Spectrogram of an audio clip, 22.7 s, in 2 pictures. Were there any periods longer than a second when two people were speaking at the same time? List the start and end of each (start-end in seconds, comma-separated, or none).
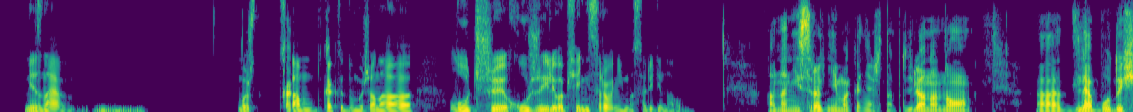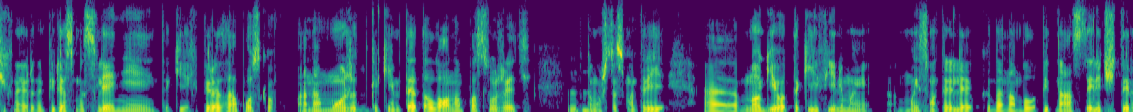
none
